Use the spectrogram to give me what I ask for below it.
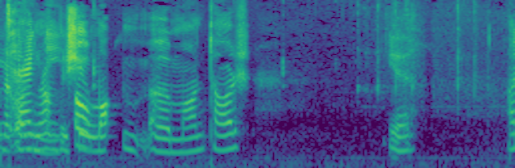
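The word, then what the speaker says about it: Montagne: How do you actually say his name? Montang. Could that be what you call Monty? Yeah, it also depends on how your accent is.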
